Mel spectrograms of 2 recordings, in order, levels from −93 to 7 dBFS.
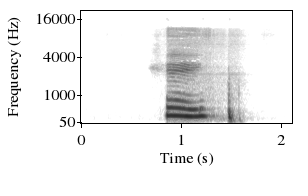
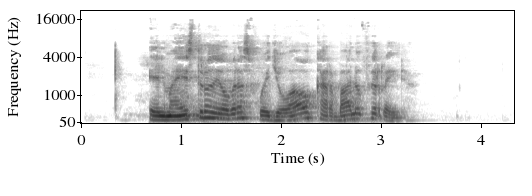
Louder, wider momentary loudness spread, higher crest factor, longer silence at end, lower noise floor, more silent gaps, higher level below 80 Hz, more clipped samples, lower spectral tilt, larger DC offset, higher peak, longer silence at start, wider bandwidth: first, -17 LUFS vs -21 LUFS; about the same, 15 LU vs 14 LU; about the same, 14 dB vs 18 dB; second, 0.6 s vs 1.15 s; about the same, -85 dBFS vs -84 dBFS; neither; about the same, -68 dBFS vs -66 dBFS; neither; about the same, -6 dB/octave vs -6.5 dB/octave; neither; about the same, -6 dBFS vs -4 dBFS; first, 0.85 s vs 0.7 s; second, 12 kHz vs 13.5 kHz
